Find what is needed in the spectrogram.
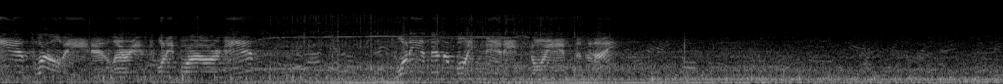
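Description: Dirt-track modified race cars' engines racing past at full throttle, the pitch swooping up and down as cars go by. About six seconds in, the engine noise settles into a steadier, quieter drone.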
